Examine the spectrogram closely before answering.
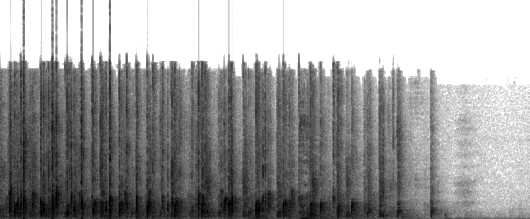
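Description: A small crowd claps and applauds in a large room.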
